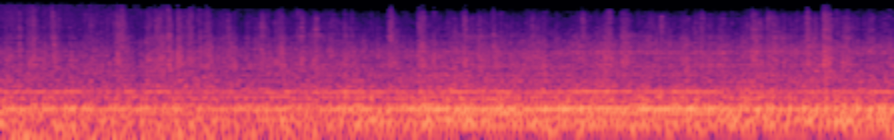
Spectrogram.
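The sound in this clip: A car moving slowly through pouring rain, as heard from the back seat: a steady, faint low engine rumble blended with continuous hiss, unbroken throughout and with no voices.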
